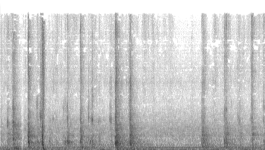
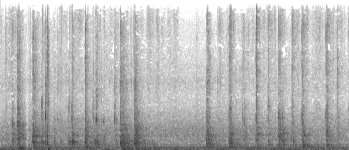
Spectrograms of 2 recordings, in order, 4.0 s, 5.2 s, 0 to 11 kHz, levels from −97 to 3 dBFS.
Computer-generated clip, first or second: first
